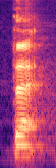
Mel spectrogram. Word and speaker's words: Te: Your name is properly pronounced as Te. It means life. It's a Burmese name.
